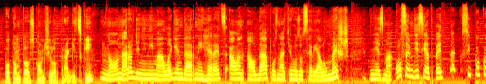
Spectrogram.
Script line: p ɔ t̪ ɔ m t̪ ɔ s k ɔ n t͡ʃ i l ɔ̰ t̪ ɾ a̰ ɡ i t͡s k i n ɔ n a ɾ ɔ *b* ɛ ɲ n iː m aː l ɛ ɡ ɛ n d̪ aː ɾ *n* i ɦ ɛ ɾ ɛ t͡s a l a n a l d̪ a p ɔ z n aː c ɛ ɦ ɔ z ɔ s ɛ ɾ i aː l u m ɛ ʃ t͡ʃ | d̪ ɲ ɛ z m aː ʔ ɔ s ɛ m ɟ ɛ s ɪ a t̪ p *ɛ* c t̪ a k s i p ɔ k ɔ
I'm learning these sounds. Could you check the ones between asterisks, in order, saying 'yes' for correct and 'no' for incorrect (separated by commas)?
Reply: no, yes, yes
